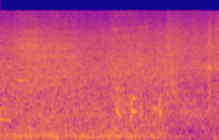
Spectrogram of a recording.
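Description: Surf washing in and wind buffeting the microphone, a low rushing noise that fades toward the end.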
